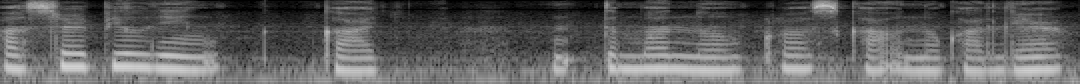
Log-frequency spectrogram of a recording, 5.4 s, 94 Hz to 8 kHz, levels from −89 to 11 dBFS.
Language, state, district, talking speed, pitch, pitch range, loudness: Ao, Nagaland, Kohima, 100 wpm, 205 Hz, 190-215 Hz, -18 LUFS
